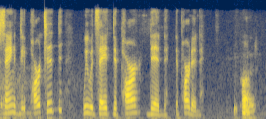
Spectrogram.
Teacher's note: when you have ed endings, okay, your ed is great, okay, but a tip for you: when it ends with a t, that t then turns into a d sound.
